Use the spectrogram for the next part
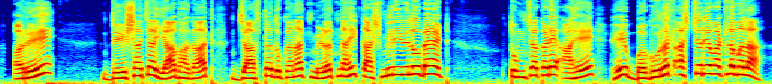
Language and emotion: Marathi, surprised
